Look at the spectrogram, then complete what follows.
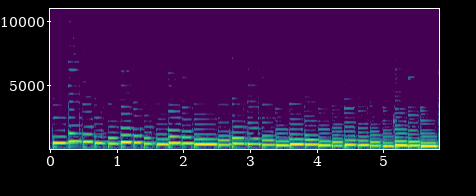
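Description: Semi-hollow electric guitar playing a fast picked single-note jazz line of about five or six notes a second. It is a four-note augmented-scale pattern cycled downward in whole steps, and it comes to rest on a held B flat near the end.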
